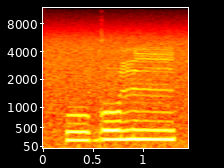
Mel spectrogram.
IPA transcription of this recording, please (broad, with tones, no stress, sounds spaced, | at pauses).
u˧ ɡ o˦ n ĩ˦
